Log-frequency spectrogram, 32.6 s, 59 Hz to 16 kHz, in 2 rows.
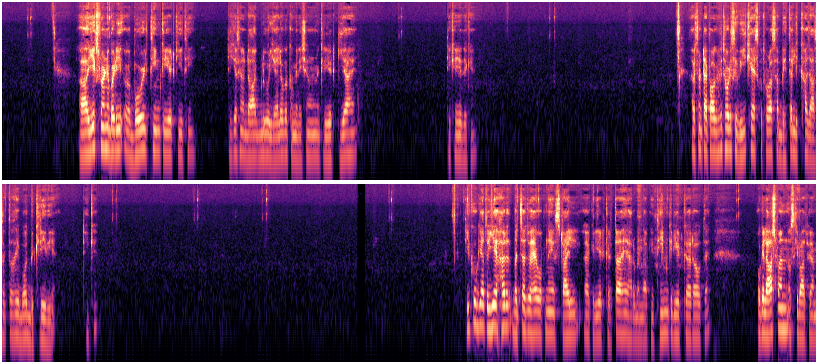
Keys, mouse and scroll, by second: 0.4 click, 7.8 click, 10.8 click, 18.4 click, 23.8 click, 28.1 click, 28.5 scroll down 1, 30.9 click, 32.1 scroll down 1.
